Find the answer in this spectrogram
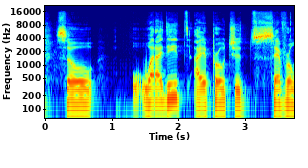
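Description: In a very clean recording with a silent background, a man with a Portuguese accent speaks at a very slow pace. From Portugal. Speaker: startup mentor and entrepreneur. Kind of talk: interview.

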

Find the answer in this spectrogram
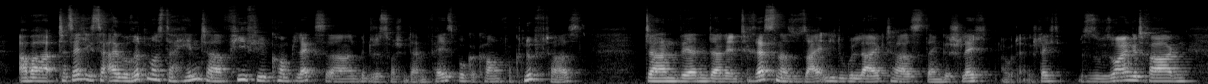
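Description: In a room with audible echo, a man speaks very fast at a fairly high pitch, his intonation lively and his loudness swinging widely. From North Rhine-Westphalia, Germany. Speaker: radio host. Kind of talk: casual chat.

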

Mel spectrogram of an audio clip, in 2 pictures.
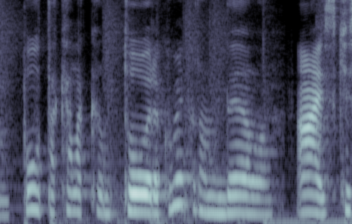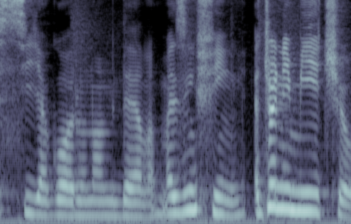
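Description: With music in the background, a woman with a fairly high pitch speaks in an animated tone at a very fast pace, with hardly any pauses, big swings in loudness and ordinary pitch variation. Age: 20s. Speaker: podcaster and voice performer. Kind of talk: casual chat. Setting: remote call.

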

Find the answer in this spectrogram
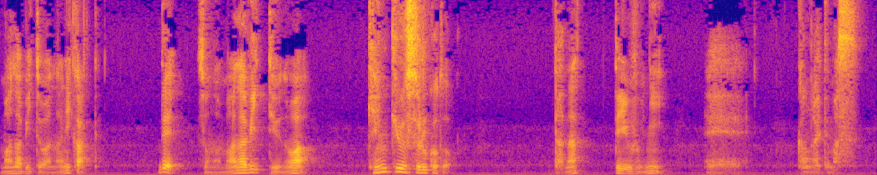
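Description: A man's very deep, low pitch with vocal fry, very wide pitch swings and big swings in loudness, at a moderate pace with long, frequent pauses. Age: 30s. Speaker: podcast host, former school teacher. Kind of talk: solo talk podcast monologue. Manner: casual with many fillers.

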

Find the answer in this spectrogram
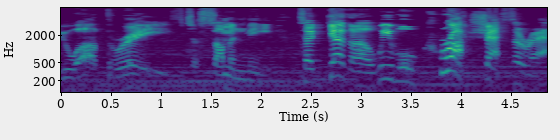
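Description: Using a put-on character voice, a man speaks at a fairly slow pace and medium pitch. Clear background noise is present.

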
